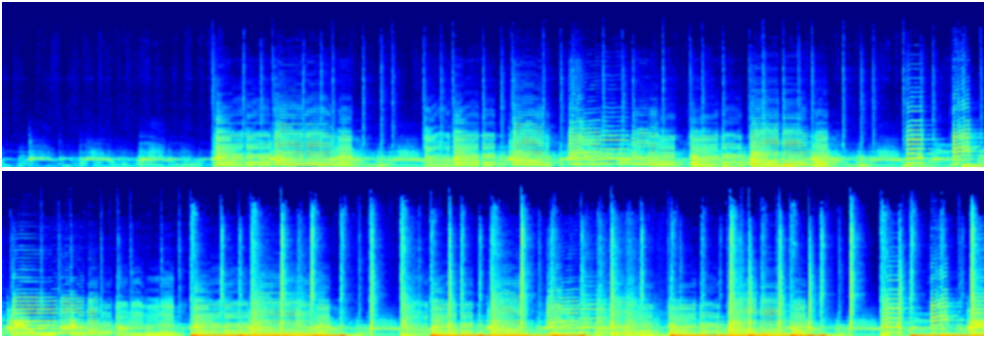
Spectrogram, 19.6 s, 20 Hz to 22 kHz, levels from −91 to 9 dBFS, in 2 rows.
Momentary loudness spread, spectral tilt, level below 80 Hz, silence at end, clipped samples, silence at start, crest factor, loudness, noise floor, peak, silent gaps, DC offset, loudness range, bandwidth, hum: 15 LU; -6 dB/octave; -24 dBFS; 0 s; under 0.1%; 0.25 s; 18 dB; -21 LUFS; -46 dBFS; 0 dBFS; none; under 0.1%; 10 LU; 16.5 kHz; none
